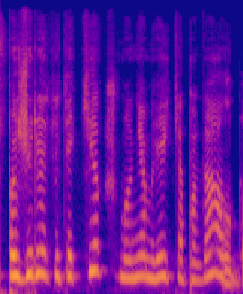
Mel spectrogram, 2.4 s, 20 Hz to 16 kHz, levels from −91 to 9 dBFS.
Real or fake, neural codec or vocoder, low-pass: fake; codec, 44.1 kHz, 2.6 kbps, SNAC; 14.4 kHz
